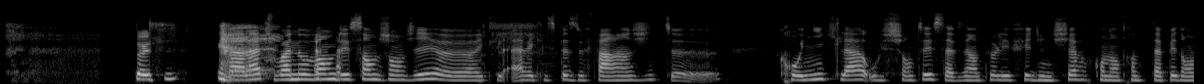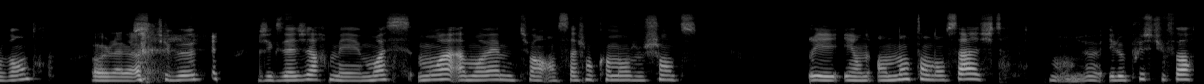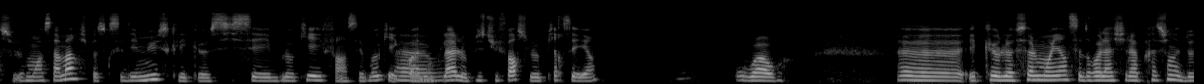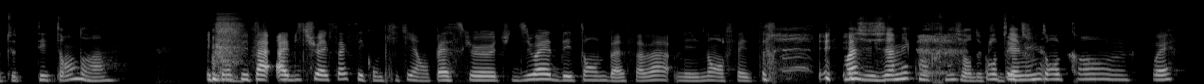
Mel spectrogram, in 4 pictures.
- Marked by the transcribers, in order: laugh; tapping; laugh; other background noise; chuckle; laugh
- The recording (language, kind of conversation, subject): French, unstructured, Où vous voyez-vous dans un an en matière de bien-être mental ?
